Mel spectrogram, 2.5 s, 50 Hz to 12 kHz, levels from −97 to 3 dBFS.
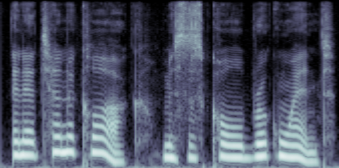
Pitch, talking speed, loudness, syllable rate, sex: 210 Hz, 165 wpm, -14 LUFS, 4.6 syllables/s, female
